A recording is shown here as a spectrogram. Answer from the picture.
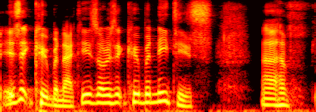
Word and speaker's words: Kubernetes: um and uh the the greek people that i've spoken to about this pronounce it kubernetes so uh we should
